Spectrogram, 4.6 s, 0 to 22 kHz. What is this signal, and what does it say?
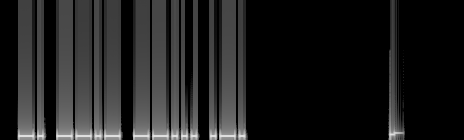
Morse code, heard as a keyed tone, about 25 wpm, 700 Hz. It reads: NQ7R
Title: NA SOTA Chaser Callsigns 25wpm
